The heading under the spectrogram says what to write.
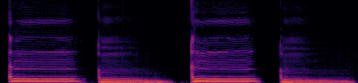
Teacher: laju udara tertahan atau laju aliran suara tertahan di mulut kemudian mengalir di rongga hidung dan menghasilkan getaran pada pangkal rongga hidung kita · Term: ghunah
